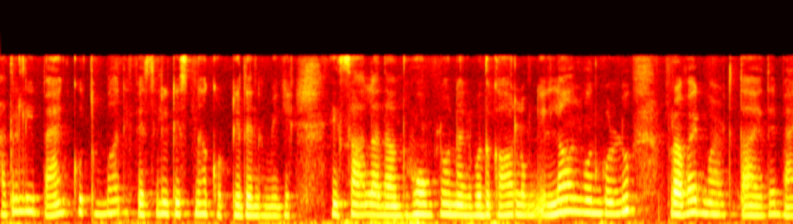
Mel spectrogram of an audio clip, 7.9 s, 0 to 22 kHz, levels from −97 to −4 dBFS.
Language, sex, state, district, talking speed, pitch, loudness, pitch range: Kannada, female, Karnataka, Shimoga, 150 wpm, 185 Hz, -18 LUFS, 175-205 Hz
